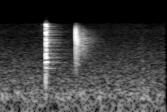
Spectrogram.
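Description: Snooker balls collide with a sharp clack.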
